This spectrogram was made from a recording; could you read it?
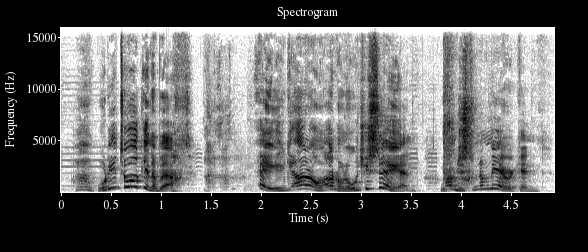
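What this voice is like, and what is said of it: Unconvincing fake American accent. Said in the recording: “He's not from America ... your accent's really off”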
